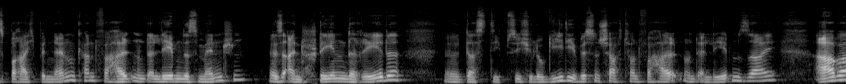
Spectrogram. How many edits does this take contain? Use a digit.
1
